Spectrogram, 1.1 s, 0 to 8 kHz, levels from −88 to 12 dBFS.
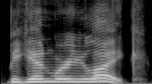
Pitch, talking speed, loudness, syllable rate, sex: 250 Hz, 210 wpm, -14 LUFS, 5.7 syllables/s, female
